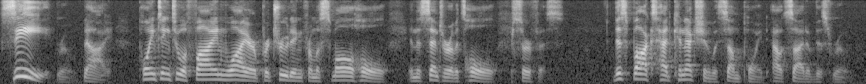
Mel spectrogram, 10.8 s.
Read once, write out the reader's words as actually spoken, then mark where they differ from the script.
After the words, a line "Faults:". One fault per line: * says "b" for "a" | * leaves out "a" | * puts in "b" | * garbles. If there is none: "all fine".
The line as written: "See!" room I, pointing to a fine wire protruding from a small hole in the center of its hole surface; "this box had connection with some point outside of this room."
"See!" room I, pointing to a fine wire protruding from a small hole in the center of its hole surface; "this box had connection with some point outside of this room."
Faults:
all fine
